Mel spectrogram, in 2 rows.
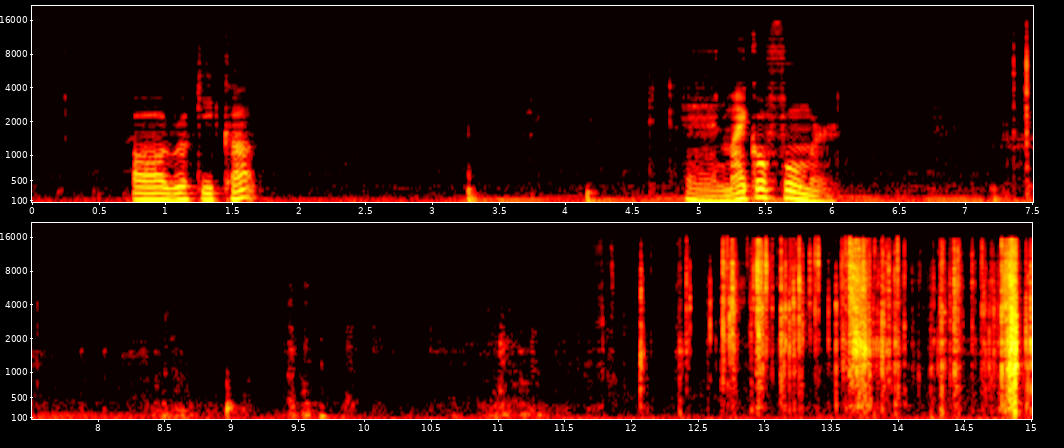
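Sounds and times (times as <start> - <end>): foil wrapper crinkling: 11.6 - 15.0.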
